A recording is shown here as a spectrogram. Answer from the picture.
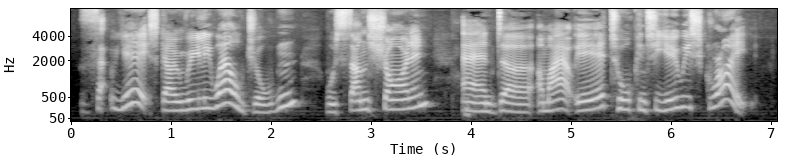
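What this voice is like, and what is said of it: Put-on Cockney accent. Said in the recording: “Cockney is just very easy for me ... what would Cockney sound like”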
